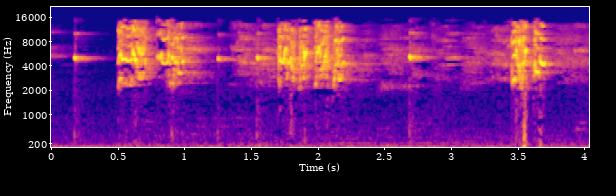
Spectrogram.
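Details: Young lovebird (balibu) used as a lure recording to teach young birds to trill (ngekek): shrill, high chattering bursts after a brief thin whistle, with harsh noisy phrases separated by short pauses and a faint low hum beneath.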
